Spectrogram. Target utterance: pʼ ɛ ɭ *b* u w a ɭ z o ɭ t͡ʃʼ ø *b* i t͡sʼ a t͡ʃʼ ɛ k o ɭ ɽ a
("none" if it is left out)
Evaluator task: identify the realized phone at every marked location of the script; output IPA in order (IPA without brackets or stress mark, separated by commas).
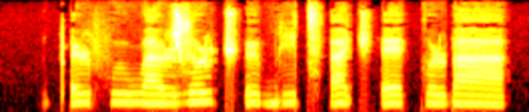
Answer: f, b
